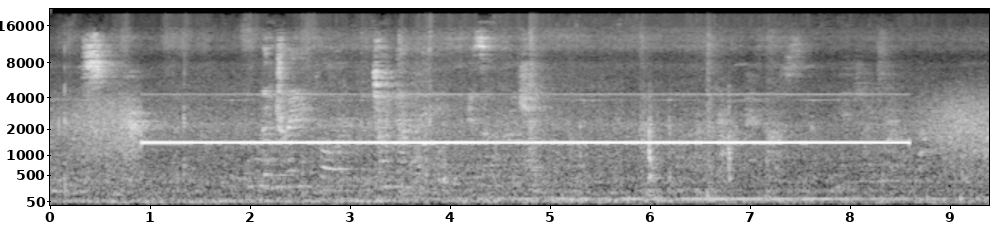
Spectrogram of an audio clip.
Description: PSK31 (31.25 baud), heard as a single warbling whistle, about 1430 Hz, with the noise of a subway station.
